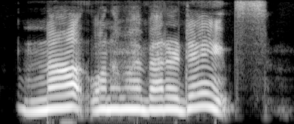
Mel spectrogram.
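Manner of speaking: mumbled under the breath. Woman answering a man after an altercation with her date: muttered. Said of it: "she muttered".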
